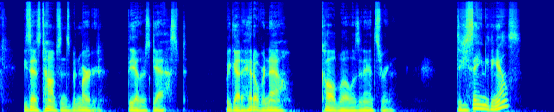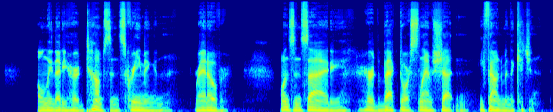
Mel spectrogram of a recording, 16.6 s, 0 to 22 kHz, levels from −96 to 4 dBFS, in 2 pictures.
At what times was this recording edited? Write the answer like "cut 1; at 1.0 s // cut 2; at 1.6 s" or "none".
none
